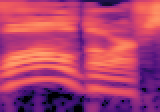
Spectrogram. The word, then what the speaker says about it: Waldorf: A Waldorf salad.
